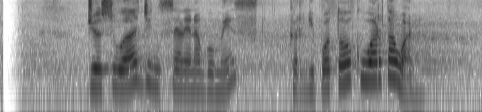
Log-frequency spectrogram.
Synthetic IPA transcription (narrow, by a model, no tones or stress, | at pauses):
d͡ʒosuad͡ʒɨŋsɛlenaɡomɛs | kɨrdipɔt̪ɔkuwart̪awan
